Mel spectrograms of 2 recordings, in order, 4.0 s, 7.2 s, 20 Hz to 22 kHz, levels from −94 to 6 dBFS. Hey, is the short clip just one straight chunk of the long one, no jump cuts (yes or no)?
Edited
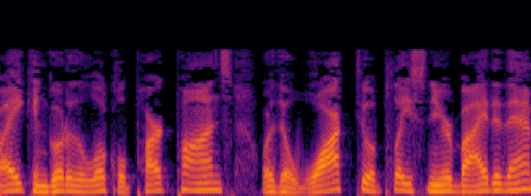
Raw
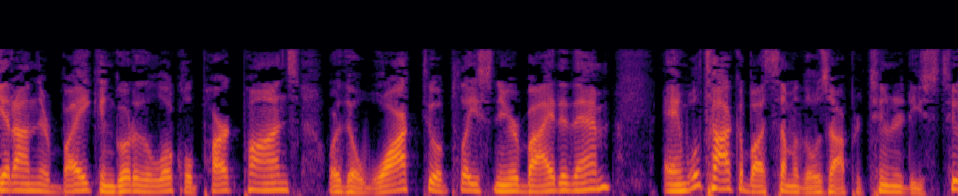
yes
